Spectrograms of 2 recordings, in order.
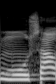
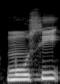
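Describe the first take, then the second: First: The word ends with a long 'ah' vowel. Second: The word ends with a long 'ee' vowel. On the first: The speaker calls it right. "हमें उस ज़बर को देखते हुए इसे मूसा और ईसा, सलात और ज़कात पढ़ना है" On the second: The speaker calls it wrong. "नहीं पढ़ना"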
